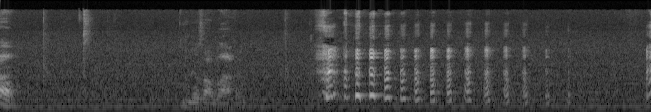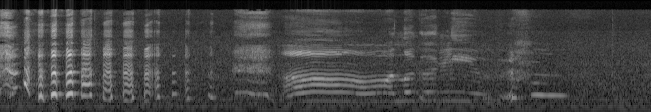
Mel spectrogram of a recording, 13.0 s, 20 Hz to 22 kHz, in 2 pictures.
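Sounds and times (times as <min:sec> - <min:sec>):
woman laughing hard: 0:03.2 - 0:05.8, 0:06.5 - 0:09.3.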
